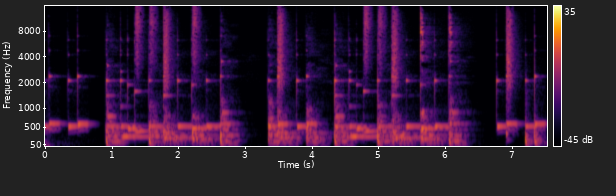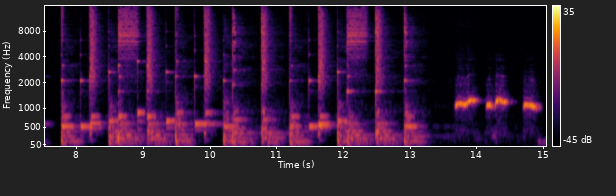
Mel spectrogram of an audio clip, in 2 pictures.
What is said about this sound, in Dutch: Dus dit spelen ze nu live en hoort de melodie van Koblo.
